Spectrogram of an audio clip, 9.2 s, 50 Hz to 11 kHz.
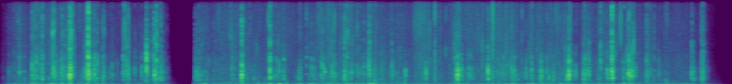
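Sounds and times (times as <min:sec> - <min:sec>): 
hand rummaging inside fabric makeup pouch with items moving: 0:00.0 - 0:08.8.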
